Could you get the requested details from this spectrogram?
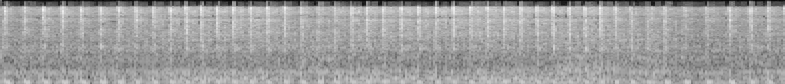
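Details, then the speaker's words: Yamaha Mio Sporty carburetor scooter, pushed in, with oil primed and spark plug already changed: idles normally but chugs, stumbles and won't rev when throttled, dying if forced; carburetor and valve clearance to be checked. "seperti ini suaranya. Nggak mau digas ya. Nah seperti ini sedikit-sedikit kita gas agak kencengan mau, tapi kalau kita teruskan dia nggak mau ya."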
